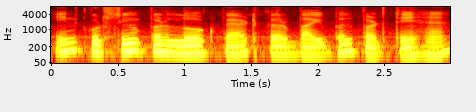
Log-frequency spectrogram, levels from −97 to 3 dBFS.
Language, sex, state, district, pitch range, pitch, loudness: Hindi, male, Punjab, Fazilka, 100-125 Hz, 110 Hz, -17 LUFS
